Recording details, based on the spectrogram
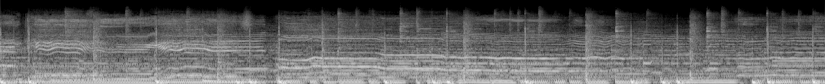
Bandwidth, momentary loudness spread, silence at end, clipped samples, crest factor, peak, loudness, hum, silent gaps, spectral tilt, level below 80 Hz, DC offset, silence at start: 14 kHz; 3 LU; 0 s; under 0.1%; 12 dB; 0 dBFS; -13 LUFS; none; none; -5 dB/octave; -20 dBFS; under 0.1%; 0 s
